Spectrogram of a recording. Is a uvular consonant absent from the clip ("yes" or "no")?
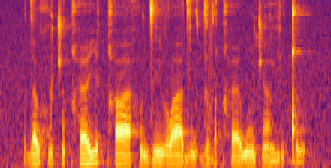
no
